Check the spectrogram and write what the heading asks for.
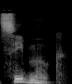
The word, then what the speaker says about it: Sebamook: Joe answered Sebamook, Tomant pronounced it Seebmook.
